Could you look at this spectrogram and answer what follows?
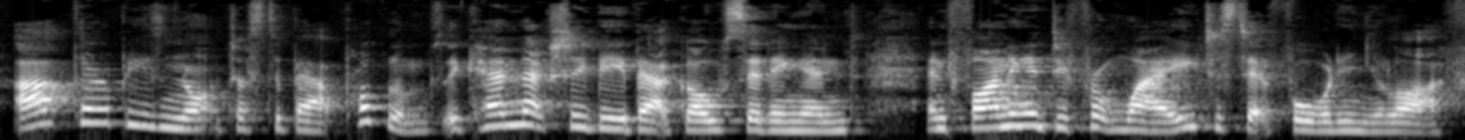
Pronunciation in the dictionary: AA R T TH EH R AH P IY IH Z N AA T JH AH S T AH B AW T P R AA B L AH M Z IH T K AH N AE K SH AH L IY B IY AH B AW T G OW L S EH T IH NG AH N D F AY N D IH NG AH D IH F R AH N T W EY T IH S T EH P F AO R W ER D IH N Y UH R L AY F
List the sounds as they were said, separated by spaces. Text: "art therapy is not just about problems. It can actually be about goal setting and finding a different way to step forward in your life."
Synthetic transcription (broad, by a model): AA R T TH EH R AH P IY IH Z N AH T JH AH S T AH B AW T P R AA B L AH M Z IH T K AH N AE K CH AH L IY B IY AH B AW T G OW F S EH T IH NG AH N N F AY N D IH NG AH D IH F R AH N T W EY T IH S T EH P F AO R W ER D IH N Y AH R L AY F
